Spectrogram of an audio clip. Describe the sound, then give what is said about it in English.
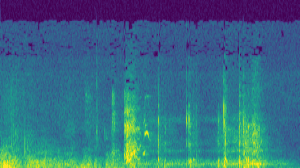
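Someone sips a drink, with a quiet run of small wet mouth clicks and swallowing sounds over about three seconds and no talking. “Oh, a little sip of my drink.”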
